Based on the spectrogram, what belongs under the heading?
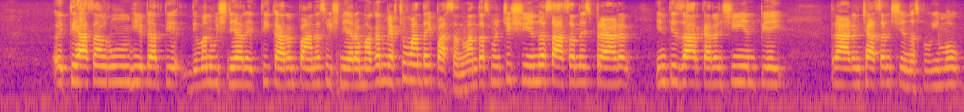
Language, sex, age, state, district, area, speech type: Kashmiri, female, 60+, Jammu and Kashmir, Anantnag, rural, spontaneous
